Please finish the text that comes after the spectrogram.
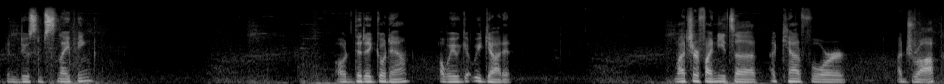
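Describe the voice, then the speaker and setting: A man's voice: mid-range voice, steady tone, moderate pace, long pauses, fairly bright tone, a little hiss or hum. A man streaming a game, giving casual live commentary, thinking aloud with mild exclamations. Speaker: streamer, VTuber gamer. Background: faint game music.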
